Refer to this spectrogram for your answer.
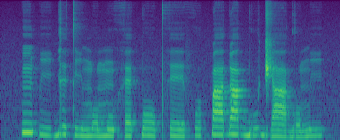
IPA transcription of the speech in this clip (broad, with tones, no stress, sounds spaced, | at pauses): ĩ˦ p iː˨ ɡ ɪ˦˨ t i˨ m o˨ m ũ˨ h ɛ˨ k͡p oː˨ pʰ eː˨ f ʊ˨˦ k͡p a˦ ɗ a˦ ɡ͡b u˨˦ d͡ʒ aː˨ ɡ o˨ m i˦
